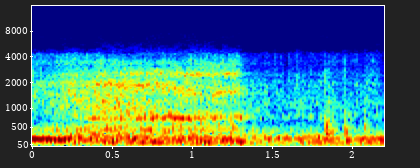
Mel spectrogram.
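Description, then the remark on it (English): A loud, steady mechanical drone of cable car motors starting and running atop a mountain in Switzerland, with a low hum and a higher whine layered over dense rumbling noise that eases slightly partway through. No voices. “I'm starting the motors.”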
